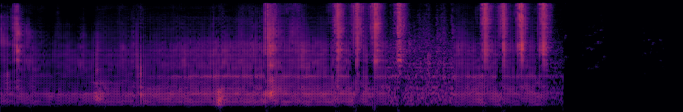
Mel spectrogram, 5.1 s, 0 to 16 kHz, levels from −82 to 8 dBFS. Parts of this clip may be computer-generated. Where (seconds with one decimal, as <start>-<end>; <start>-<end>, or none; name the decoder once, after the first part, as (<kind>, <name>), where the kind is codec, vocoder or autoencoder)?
0.0-2.9 (vocoder, BigVGAN v2); 3.4-4.1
